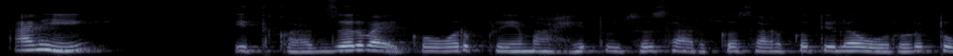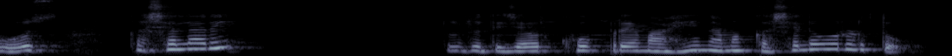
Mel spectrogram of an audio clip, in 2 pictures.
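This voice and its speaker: A middle-aged mother laughs at her son and chides him in a storybook tale, as a woman narrator puts her on. Her tone is warm and mellow. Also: medium pitch, measured pace, natural voice. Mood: chiding. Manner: chiding.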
